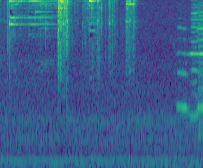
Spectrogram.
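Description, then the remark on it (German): Bright metallic jangling of a set of keys as they are handed over, several quick clinks in irregular bursts, over a low steady engine-like hum. “Gib mir mal den Schlüssel”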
